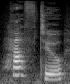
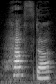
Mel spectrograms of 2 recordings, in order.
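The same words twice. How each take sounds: First: Both words are said fully and separately. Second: The words blend into a short 'hafta'.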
